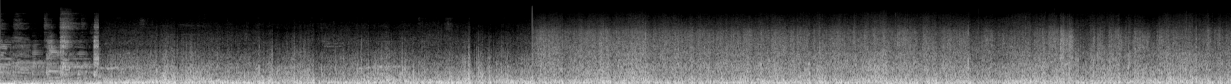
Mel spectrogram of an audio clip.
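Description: A moving vehicle's rumble, with the road noise of a wet road, takes over as music ends about a second in. About five seconds in, a loud hiss of wind buffeting the microphone suddenly joins it and stays steady.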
